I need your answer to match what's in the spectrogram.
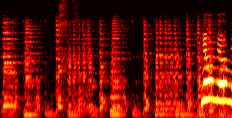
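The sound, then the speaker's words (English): A bouncy jingle of sung, rhythmic meows repeated over music, ending with a sliding, drawn-out meow; the cat sounds seem to be voiced imitations set to a tune. “This is meow meow meow meow meow meow.”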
